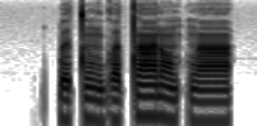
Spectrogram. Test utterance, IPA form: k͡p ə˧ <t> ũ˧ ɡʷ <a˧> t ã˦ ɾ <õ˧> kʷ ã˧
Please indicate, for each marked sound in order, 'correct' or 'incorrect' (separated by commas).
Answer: correct, correct, incorrect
